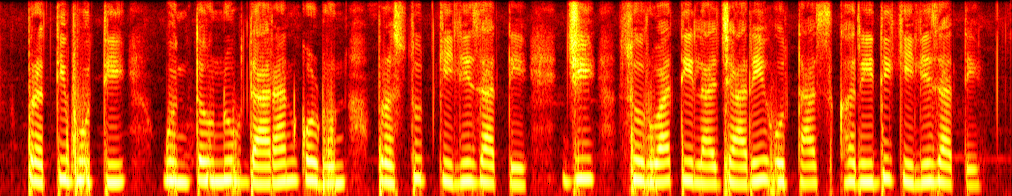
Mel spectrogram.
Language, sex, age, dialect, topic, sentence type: Marathi, female, 56-60, Northern Konkan, banking, statement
